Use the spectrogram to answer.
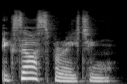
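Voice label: "exasperating", British English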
